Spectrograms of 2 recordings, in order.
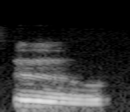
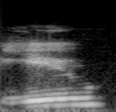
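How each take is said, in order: First: It begins directly with the 'oo' vowel. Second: It begins with a clear 'y' sound. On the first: "you don't ever hear that y, so it just becomes ooh" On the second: "Instead of you"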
